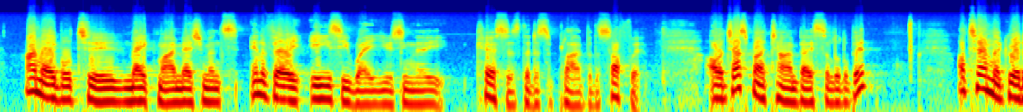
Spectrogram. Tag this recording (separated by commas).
Speech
